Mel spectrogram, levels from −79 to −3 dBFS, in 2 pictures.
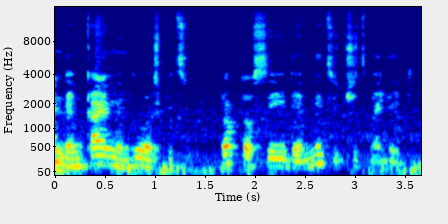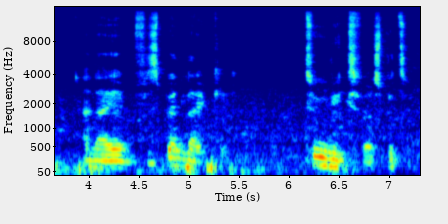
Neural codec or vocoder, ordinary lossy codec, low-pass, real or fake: none; none; 14.4 kHz; real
